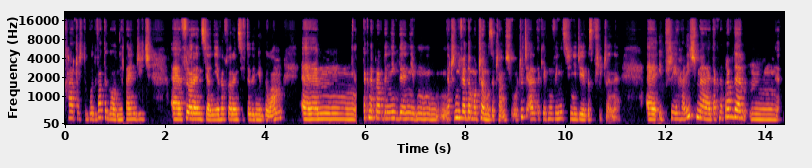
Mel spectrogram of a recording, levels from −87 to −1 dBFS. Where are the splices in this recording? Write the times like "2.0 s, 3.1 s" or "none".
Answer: 1.2 s, 5.8 s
